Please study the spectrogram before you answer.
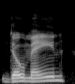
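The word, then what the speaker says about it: Doughman: place up here uh it's called domain domain um it's spelt like pizza dough and then man at the end okay let's talk about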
